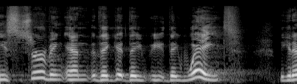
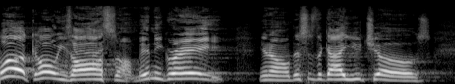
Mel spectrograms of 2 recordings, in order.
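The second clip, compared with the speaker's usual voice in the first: put-on admiring tone with a sarcastic edge; 4 dB louder than usual. Acting out Samuel presenting the chosen king to the people: sarcastic Samuel voice. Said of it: "probably some sarcasm on Samuel's part".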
